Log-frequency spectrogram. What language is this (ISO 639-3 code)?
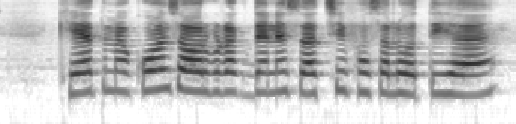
mag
